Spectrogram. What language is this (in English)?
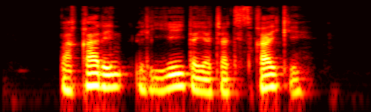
Puno Quechua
